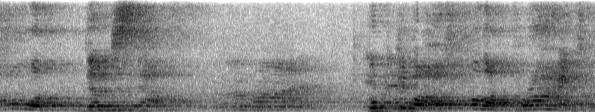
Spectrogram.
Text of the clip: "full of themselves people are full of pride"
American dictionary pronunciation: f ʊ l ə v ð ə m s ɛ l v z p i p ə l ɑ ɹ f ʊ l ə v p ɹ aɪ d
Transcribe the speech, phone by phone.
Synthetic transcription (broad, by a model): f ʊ l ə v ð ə m s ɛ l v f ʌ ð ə w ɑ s f ʊ l ə v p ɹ aɪ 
